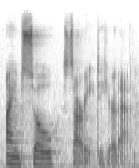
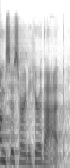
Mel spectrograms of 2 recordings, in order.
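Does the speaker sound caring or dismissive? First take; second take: caring; dismissive. First: It sounds slow and careful, with real concern. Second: It sounds quick and offhand, without real concern. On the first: The speaker genuinely cares. The speaker calls it right. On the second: The speaker does not really care. The speaker calls it wrong.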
